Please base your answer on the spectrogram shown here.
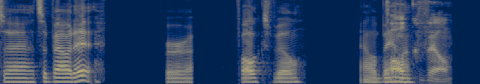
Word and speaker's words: Falkville: Faulksville Nope, Faulksville. Faulksville Faulk ville The S just wants to happen.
